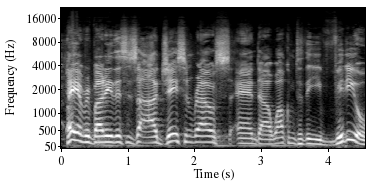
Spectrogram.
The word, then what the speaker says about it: Rouse: Rouse? With an R. Oh, okay. Rower. Some people say Rose Right. or Roose. Mm-hmm.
